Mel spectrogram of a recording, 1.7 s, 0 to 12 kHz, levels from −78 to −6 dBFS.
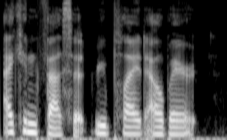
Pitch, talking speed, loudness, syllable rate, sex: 175 Hz, 175 wpm, -17 LUFS, 5.7 syllables/s, female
